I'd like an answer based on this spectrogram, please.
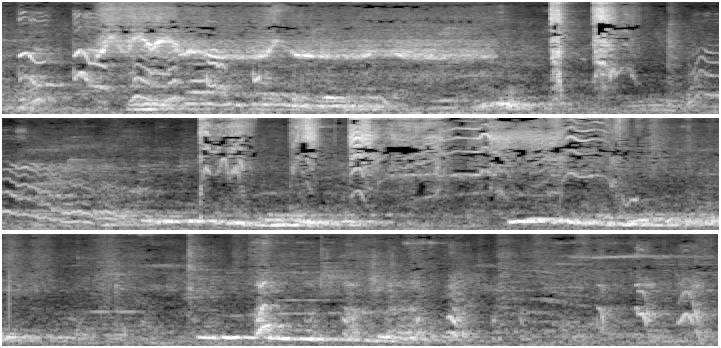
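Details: Shih Tzu puppies in Bangalore giving thin, wavering whimpers and whines, some sliding downward, mixed with people talking and occasional clatter.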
